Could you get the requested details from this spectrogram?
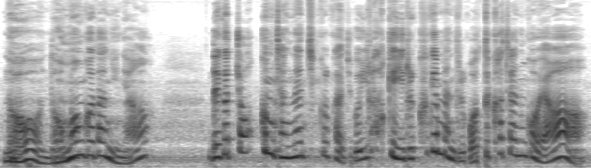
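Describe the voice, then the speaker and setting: Woman reader doing young husband, radio drama, pushy then wheedling, higher-pitched. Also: very animated, fairly quick, a little hiss or hum. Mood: defensive. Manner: defensive, pleading then shouting. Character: panicky shameless young husband. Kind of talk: Korean radio drama acting.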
